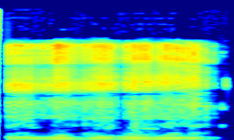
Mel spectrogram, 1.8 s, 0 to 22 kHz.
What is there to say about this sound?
Preadator Clicking 2
The second version of the Predator Clicking sounds.
Movie, Creature, Creepy, Man-Made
